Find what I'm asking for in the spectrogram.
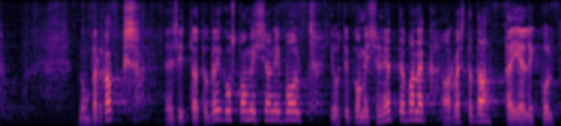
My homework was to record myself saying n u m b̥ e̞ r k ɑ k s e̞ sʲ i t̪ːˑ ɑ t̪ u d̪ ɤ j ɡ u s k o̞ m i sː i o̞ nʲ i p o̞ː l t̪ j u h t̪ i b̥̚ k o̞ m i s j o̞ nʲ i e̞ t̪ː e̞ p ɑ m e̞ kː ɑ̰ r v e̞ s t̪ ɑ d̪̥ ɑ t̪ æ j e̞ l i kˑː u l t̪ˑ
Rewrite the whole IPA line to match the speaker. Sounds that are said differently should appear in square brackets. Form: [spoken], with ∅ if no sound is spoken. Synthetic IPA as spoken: n u m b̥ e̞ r k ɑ k s e̞ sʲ i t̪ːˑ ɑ t̪ u d̪ ɤ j ɡ u s k o̞ m i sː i o̞ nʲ i p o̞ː l t̪ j u h t̪ i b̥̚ k o̞ m i s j o̞ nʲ i e̞ t̪ː e̞ p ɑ [n] e̞ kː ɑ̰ r v e̞ s t̪ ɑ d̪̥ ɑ t̪ æ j e̞ l i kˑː u l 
